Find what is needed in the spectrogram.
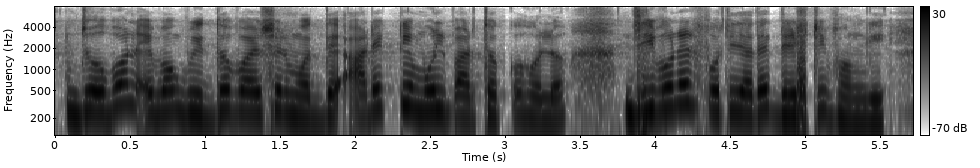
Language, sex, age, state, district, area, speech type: Bengali, female, 30-45, West Bengal, Paschim Bardhaman, urban, spontaneous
